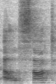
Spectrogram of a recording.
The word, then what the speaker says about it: LSAT: to take a test I think it's pronounced LC a t the elsat I think people pronounce it so after you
